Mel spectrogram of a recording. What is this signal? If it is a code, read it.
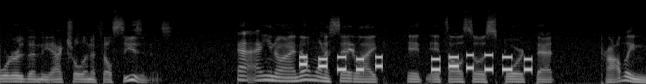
DTMF, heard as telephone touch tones, dialled by hand, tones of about 70 ms, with speech in English. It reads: 07218 186321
